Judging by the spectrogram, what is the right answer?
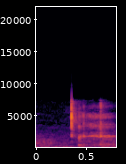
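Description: A single computer mouse click on a Start button, a faint, crisp tick in a quiet room, followed by a soft second click.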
